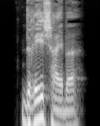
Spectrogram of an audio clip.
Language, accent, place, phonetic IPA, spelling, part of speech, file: German, Germany, Berlin, [ˈdʁeːˌʃaɪ̯bə], Drehscheibe, noun, De-Drehscheibe.ogg
- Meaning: 1. rotary dial 2. turntable 3. potter's wheel 4. a person that can be used to connect to further contacts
